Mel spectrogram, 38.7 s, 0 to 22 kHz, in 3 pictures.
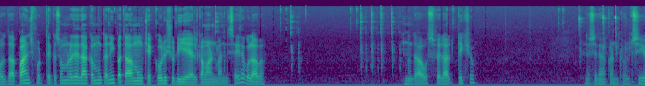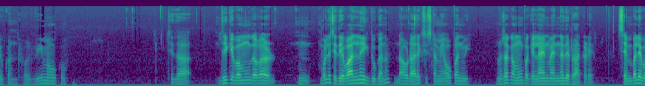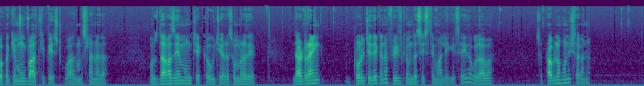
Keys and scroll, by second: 4.2 BackSpace, 5.7 BackSpace, 7.1 BackSpace, 11.9 ctrl+c, 12.2 ctrl+v, 21.3 ctrl+s, 26.2 ctrl+s.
